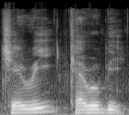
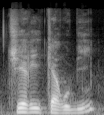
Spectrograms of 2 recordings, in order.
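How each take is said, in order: First: The name is said with an American accent. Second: The name is said with a French accent. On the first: "with a more American accent, it would be something like" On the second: "his name with a French accent is"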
